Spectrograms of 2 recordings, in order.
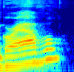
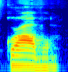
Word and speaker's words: grovel: I watched them click links in gravel. Or no, it's not gravel. It's grovel. Grovel. Let me pronounce it properly.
